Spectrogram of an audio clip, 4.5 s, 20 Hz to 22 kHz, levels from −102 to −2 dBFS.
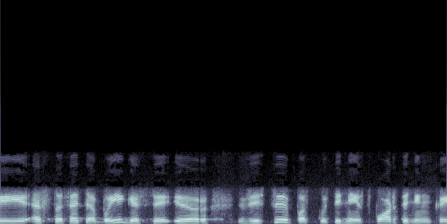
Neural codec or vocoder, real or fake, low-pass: none; real; 7.2 kHz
